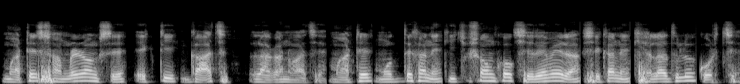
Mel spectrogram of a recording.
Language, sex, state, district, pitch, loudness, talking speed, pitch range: Bengali, female, West Bengal, Malda, 140 Hz, -14 LUFS, 130 wpm, 125-160 Hz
